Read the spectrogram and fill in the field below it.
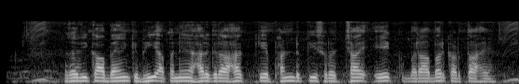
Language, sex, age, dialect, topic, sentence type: Hindi, male, 18-24, Awadhi Bundeli, banking, statement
